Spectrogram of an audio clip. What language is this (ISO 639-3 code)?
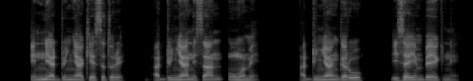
orm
